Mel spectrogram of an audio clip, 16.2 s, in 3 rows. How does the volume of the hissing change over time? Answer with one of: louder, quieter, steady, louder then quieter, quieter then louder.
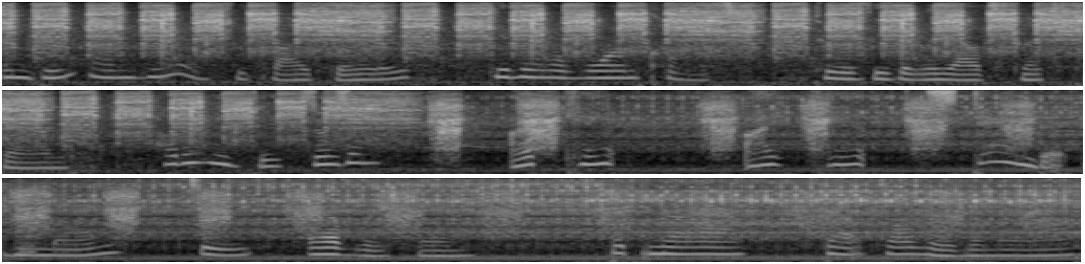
quieter.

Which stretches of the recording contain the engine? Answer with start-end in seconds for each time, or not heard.
0.2-16.1.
